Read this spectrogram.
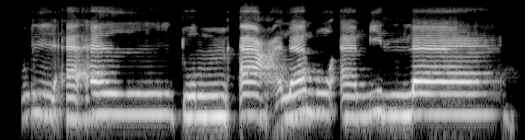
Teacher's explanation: jadi nggak perlu ada gunnah dan suara mim sukunnya jelas. · Mim sukunnya dibaca jelas dan tak perlu dibaca dengung. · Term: izhar syafawi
